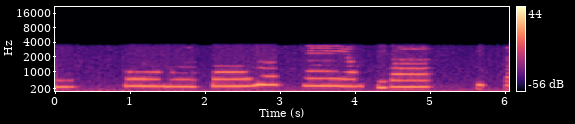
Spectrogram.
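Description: A woman singing a slow lullaby-like song, held notes in short phrases with brief breaks between them, heard through a baby monitor camera's microphone.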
